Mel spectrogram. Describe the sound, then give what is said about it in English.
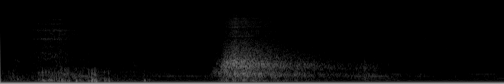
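A person taking a deep breath, a soft, breathy rush of air lasting under a second, followed by a few faint bird chirps in a quiet setting. “I like to take a deep breath”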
